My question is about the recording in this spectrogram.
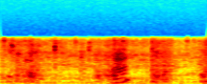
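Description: Indistinct voices with a few light clicks.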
